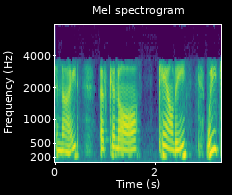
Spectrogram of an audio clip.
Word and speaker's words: Kanawha: But we, like the natives, insist the river, county, and state forest are all pronounced Kanawha.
